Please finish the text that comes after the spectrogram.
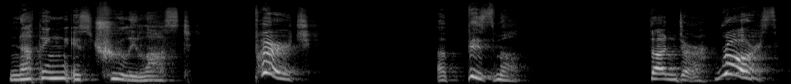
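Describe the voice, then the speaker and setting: Unhurried, soft-voiced, composed young scientist. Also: female voice, medium pitch. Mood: gracious, encouraging, then fierce, commanding. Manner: measured, formal, thoughtful phrasing. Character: composed, earnest woman scientist and leader, gently wistful. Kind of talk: video game character voice lines.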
